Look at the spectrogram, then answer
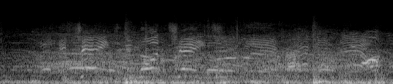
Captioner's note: crowd shouting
